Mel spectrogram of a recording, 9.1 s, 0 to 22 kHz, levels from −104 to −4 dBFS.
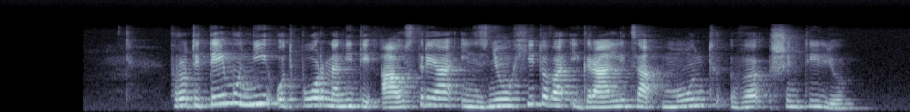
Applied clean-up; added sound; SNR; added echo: none; none; none; none.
